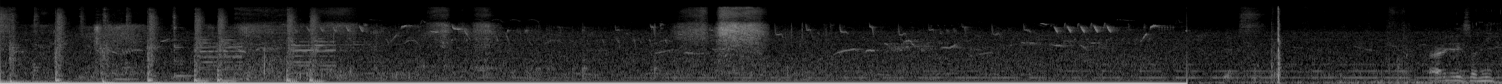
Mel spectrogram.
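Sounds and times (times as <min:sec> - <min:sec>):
rushing outdoor noise: 0:00.0 - 0:15.0
small birds chirping: 0:00.0 - 0:15.0
brief louder hiss: 0:06.8 - 0:07.8.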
